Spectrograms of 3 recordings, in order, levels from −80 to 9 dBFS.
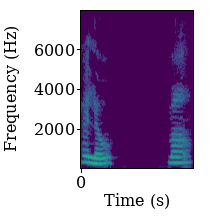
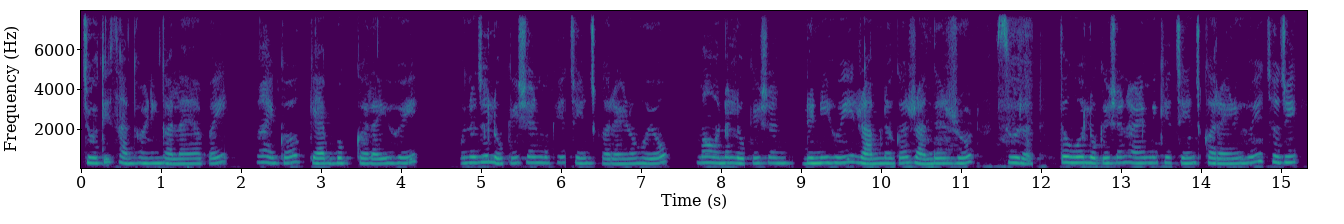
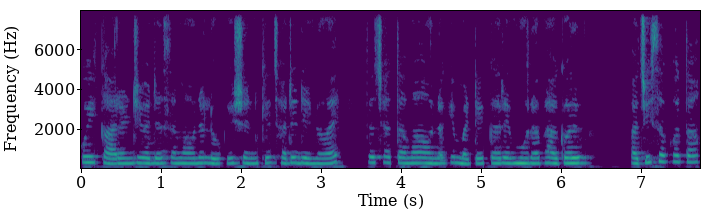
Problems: none marked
